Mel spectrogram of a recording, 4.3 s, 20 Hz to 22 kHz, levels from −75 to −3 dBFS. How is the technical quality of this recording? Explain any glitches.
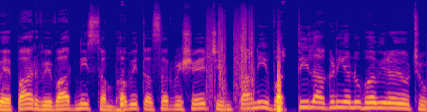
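The recording has three audible glitches from two kinds of fault.

Corrupt frame decoded, at 1.21 to 1.26 s and 2.78 to 2.86 s. Damaged compressed frames were played anyway, putting misplaced energy into short bursts peaking around -5 and 0 dBFS.

Loose connector crackle, from 2.07 to 2.55 s. A poor contact repeatedly broke the signal, producing irregular scratchy crackle.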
